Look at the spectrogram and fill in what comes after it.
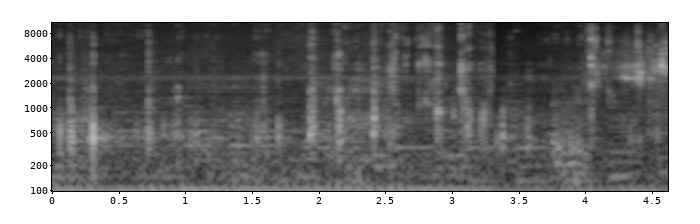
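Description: Close-up chewing of a sticky glutinous rice dumpling coated in granulated sugar: irregular wet mouth clicks with a sugary crunch.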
